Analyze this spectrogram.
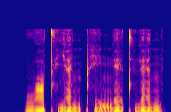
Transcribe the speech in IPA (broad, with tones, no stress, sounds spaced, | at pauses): w ɔ˥˨ t̪ʰ j ɛ˨˦ n pʰ ḭ˨˩ ŋ e˦ ɪ̯ t̪ʰ ɥ ɛ˨˦ n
